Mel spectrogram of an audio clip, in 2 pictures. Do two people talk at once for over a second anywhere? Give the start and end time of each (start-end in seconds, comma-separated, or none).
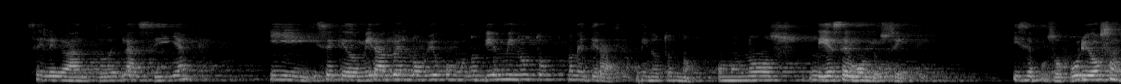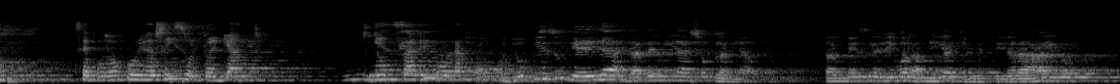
14.8-16.4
